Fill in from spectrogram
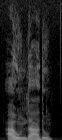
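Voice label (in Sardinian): "aundadu", female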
